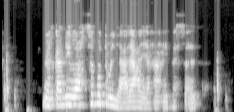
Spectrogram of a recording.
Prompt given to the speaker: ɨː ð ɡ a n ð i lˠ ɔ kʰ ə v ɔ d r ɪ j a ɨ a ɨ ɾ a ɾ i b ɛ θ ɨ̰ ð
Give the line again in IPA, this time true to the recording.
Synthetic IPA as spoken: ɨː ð ɡ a n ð i lˠ ɔ tʰ ə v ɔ d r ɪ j a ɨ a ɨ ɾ a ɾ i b ɛ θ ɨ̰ ð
